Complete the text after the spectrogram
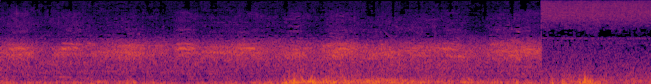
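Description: Crows caw from the treetops.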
